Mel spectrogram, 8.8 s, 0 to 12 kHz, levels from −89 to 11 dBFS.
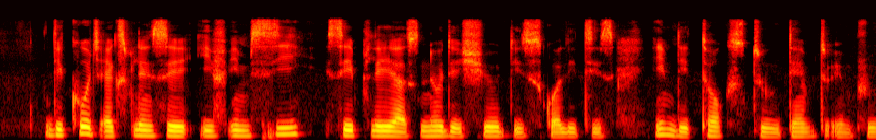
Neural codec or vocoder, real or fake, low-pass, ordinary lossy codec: none; real; 7.2 kHz; none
